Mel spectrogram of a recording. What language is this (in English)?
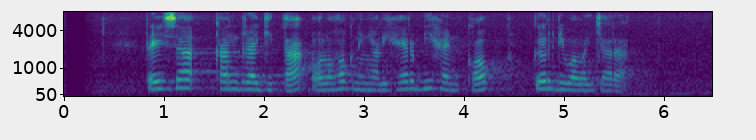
Sundanese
